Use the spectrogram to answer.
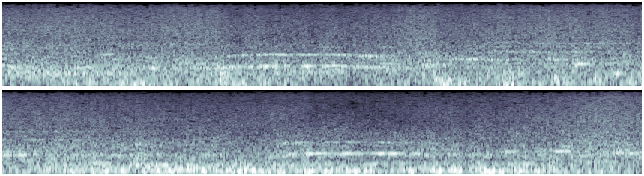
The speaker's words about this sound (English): Oh, and now we're going to tip back. All the water's going to go back.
